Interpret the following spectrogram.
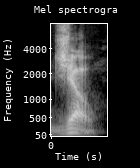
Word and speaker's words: Jeaux: Joe um spelled j e a u x but it's pronounced Joe not like how y'all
